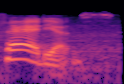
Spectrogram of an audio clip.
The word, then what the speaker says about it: férias: مثال عندنا كلمة أجازة بمعنى férias, férias, زي ما انت شايف في طريقتين نطق لكلمة أجازة، ممكن بمعنى férias férias أو férias.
